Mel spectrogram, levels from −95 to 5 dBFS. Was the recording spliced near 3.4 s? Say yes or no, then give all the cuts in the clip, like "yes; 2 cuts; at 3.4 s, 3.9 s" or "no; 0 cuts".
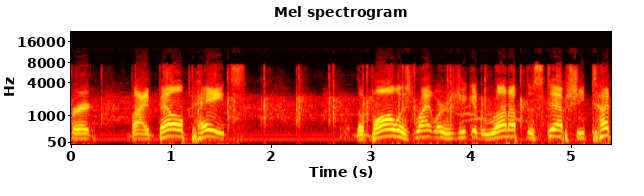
yes; 1 cut; at 3.4 s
